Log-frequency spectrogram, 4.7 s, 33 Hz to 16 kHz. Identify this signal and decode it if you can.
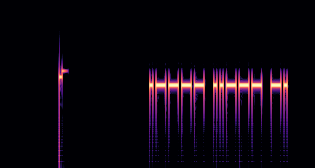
Morse code, heard as a keyed tone, about 25 wpm, 700 Hz. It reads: 12N
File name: Three Letter-Number Combinations - 25wpm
